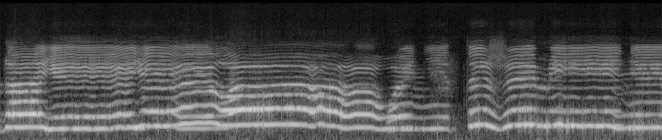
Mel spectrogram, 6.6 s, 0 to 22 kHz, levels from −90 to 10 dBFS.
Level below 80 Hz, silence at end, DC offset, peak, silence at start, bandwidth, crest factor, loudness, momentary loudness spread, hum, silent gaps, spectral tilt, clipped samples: -56 dBFS; 0 s; under 0.1%; -2 dBFS; 0 s; 8.2 kHz; 14 dB; -16 LUFS; 7 LU; none; none; -3.5 dB/octave; under 0.1%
